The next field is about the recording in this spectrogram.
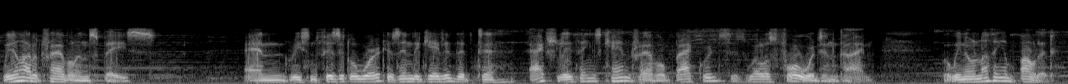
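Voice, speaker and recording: A man's voice: medium pitch, very animated, moderate pace, vocal fry, faint music behind. A man hosting a 1950s science fiction radio show, lecturing in a musing, conversational way. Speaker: host and narrator. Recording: muffled 1950s radio recording.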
